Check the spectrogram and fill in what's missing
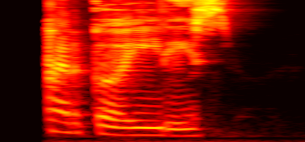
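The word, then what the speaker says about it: arcoíris: Arcoiris.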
